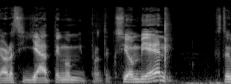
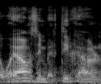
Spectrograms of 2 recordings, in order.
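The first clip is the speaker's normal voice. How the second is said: put-on boozy, hoarse, liquor-roughened voice; 2 semitones higher, 3 dB quieter than usual. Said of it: "la voz aguardientosa".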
